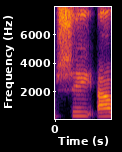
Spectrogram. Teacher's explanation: اگر ہم رکیں یہاں پہ دو زبر پر تو ایک زبر کے ساتھ الف پڑھا جاتا ہے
